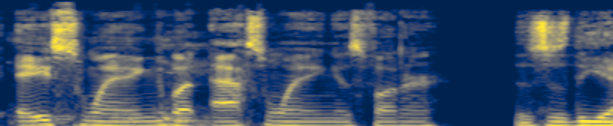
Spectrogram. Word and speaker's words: Aswang: the pronunciation here but I believe it's assang assang it has to be ass Wang it's spelled as w n g and this is from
